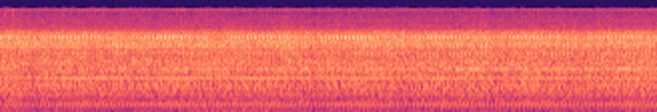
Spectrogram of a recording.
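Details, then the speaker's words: Air compressor after repair (new gasket, oil changed, motor bearings checked OK, belt replaced): steady, even running with a smooth constant hum and no knocks or slapping; noise fixed by belt replacement. "nakita niyo y medyo tuloy-tuloy na yung Andal niya hindi Sia maingay"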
